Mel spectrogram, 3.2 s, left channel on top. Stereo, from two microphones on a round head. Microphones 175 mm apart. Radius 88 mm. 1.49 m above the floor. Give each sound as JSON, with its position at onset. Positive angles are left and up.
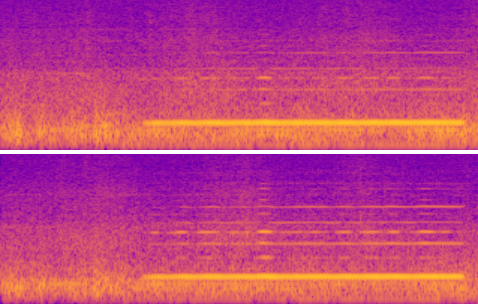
{"t": 0.9, "sound": "a flute", "side_deg": -50}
